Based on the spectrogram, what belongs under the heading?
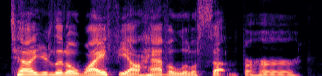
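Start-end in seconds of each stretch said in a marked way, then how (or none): none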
